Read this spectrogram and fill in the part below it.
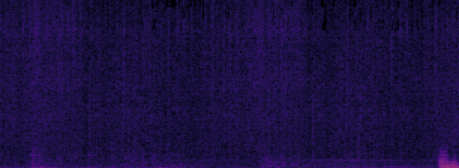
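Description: A welding torch hisses and crackles with sparks.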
